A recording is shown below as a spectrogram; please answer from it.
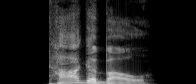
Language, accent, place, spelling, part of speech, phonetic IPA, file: German, Germany, Berlin, Tagebau, noun, [ˈtaːɡəˌbaʊ̯], De-Tagebau.ogg
- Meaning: 1. open-pit mining, opencast mining 2. open-pit mine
